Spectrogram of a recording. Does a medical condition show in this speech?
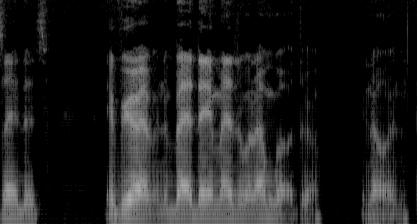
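Yes: lou Gehrig's disease; affects brain and spinal cord nerve cells.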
